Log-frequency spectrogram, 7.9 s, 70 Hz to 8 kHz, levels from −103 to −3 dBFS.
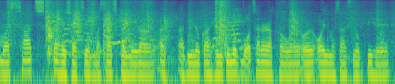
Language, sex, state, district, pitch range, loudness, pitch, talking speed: Hindi, male, Nagaland, Dimapur, 110-120 Hz, -16 LUFS, 115 Hz, 190 wpm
